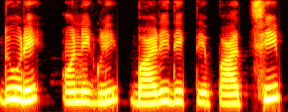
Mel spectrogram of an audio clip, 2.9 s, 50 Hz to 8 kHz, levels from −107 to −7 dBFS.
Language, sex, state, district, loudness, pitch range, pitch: Bengali, female, West Bengal, Cooch Behar, -16 LUFS, 225-280 Hz, 245 Hz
